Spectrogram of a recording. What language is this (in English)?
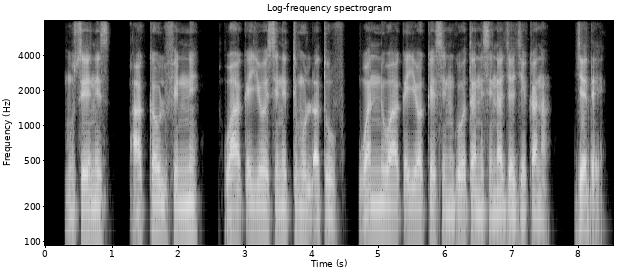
Oromo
